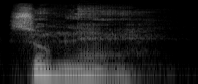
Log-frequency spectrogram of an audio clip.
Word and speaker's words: sommelier: Sommelier. – I've always heard it sommelier. – Sommelier. It just sounds like the country.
